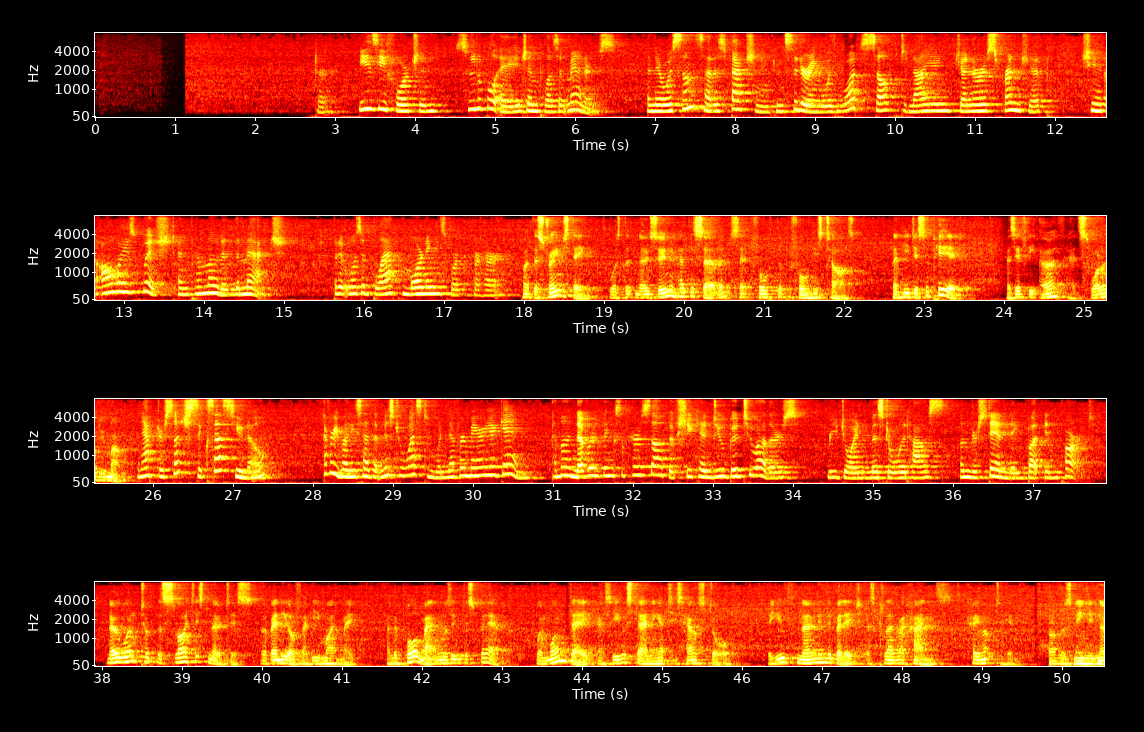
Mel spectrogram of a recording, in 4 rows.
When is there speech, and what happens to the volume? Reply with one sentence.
The speech can be heard from 2.8 to 27.4 s, at a steady volume; and from 28.1 to 50.4 s, at a steady volume.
